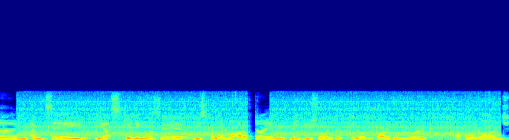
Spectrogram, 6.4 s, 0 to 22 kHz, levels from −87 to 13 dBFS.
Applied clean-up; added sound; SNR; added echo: none; Tools; 8 dB; reverberation time 0.2 s.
